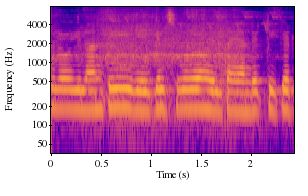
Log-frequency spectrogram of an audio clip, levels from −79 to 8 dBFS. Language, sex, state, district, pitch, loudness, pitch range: Telugu, female, Telangana, Nalgonda, 180 Hz, -15 LUFS, 175-185 Hz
